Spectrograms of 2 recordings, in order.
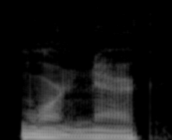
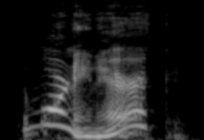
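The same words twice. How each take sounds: First: It is said in a grumpy, flat tone. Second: It is said in a cheerful, friendly tone.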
